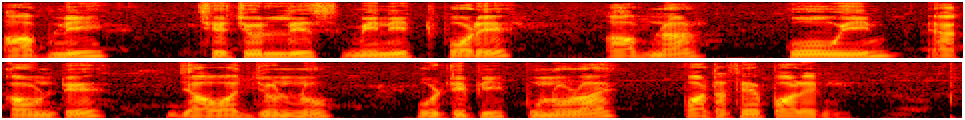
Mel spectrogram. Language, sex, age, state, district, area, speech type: Bengali, male, 45-60, West Bengal, Howrah, urban, read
